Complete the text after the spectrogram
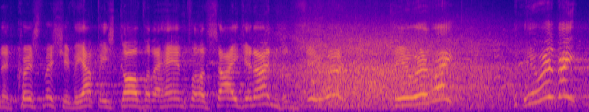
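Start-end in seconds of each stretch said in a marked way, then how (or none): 3.1-5.8 climbing higher each time; building pleading higher; rising audience check. Acted. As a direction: push the crowd for a reaction. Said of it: "repeated audience check, rising".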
